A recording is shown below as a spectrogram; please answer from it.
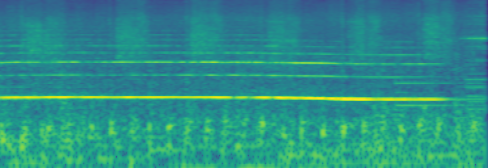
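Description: A toy-like train engine hums steadily in a kids' train racing mobile game, joined by a long sustained whistle or siren tone and a busy clatter of game effects throughout.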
